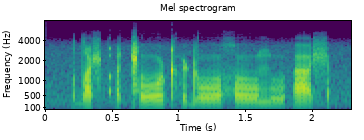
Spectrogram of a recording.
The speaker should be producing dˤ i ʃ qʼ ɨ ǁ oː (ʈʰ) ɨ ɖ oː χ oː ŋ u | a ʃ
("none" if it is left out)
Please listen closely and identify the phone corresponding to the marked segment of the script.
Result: ʈʰ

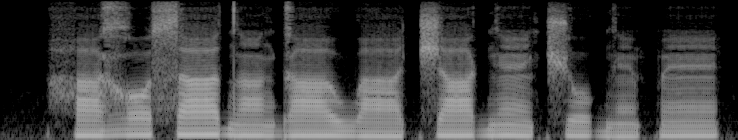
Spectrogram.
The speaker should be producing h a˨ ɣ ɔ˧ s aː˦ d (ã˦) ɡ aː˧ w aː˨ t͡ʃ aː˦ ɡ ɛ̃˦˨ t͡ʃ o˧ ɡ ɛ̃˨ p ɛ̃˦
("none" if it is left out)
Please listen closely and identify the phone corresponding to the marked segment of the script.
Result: ã˧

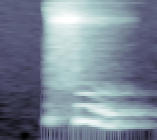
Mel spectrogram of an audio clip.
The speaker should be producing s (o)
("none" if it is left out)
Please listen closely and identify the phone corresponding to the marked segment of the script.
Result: u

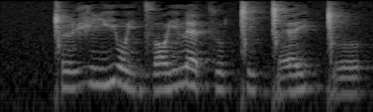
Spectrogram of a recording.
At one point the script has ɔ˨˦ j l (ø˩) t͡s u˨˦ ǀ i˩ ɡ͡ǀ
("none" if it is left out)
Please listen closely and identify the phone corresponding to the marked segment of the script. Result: ɛ˩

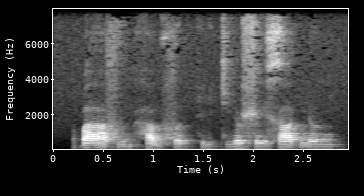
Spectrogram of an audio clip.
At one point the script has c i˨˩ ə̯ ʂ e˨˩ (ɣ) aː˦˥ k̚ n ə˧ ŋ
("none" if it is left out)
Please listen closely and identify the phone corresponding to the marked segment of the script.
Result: x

